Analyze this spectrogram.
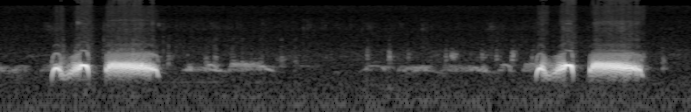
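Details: Spotted dove decoy call meant to attract other doves: two phrases about five seconds apart, each a quick wavering double note followed by a longer level husky coo, with faint soft murmurs between.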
